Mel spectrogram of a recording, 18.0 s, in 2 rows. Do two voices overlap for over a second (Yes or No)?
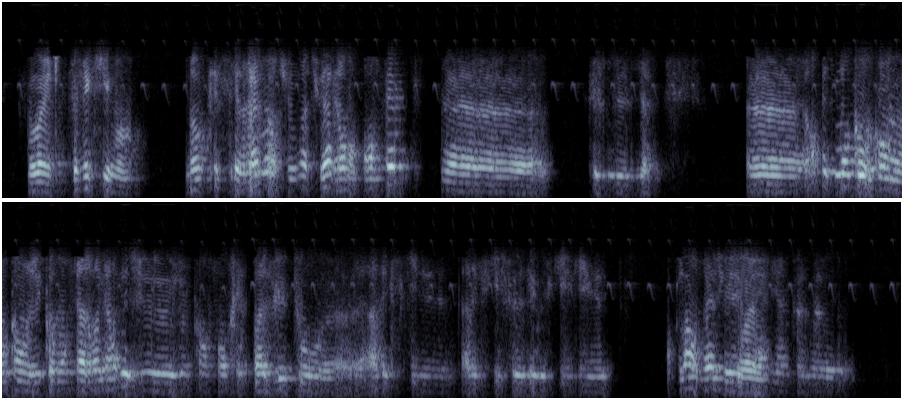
No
